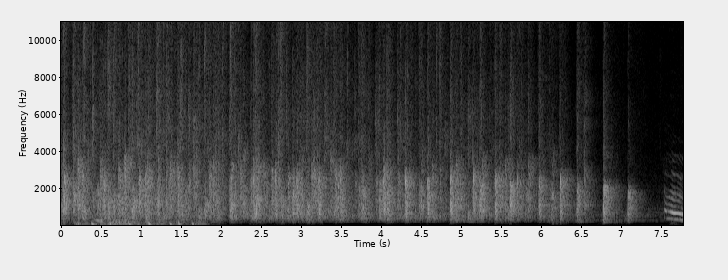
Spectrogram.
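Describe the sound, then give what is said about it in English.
An audience applauds to welcome guest speakers, with dense, loud clapping at first that thins out into scattered, separate claps toward the end. “We now just need to put our hands together to welcome our two guest speakers.”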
